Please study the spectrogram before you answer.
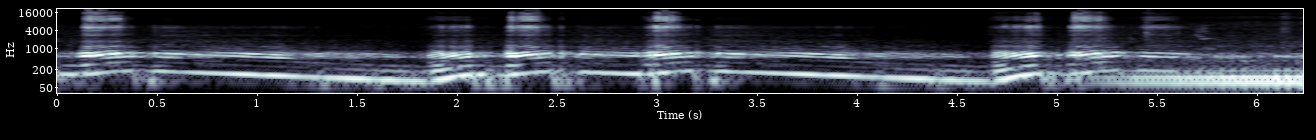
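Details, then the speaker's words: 1993 Mitsubishi Lancer MR MIVEC, first start in over 15 years, run off a van's battery: catches on the first key turn and revs cleanly, pitch rising and falling smoothly with no knocks or rattles; sounds healthy. "first click of the key don't even have a battery so I have it connected to my van here but as you can hear this running sounds beautiful"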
